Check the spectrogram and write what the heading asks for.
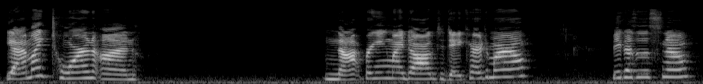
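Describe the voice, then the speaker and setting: Unhurried yet pushed and bright, this high-voiced young woman walks through a makeup tutorial at home as a vlogger. She chats casually, jokes, and uses "like" as a frequent filler.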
